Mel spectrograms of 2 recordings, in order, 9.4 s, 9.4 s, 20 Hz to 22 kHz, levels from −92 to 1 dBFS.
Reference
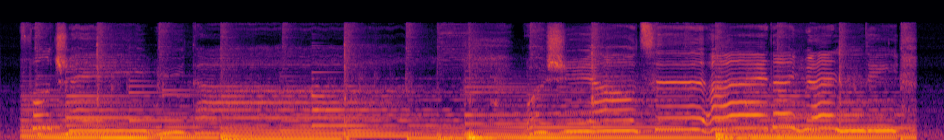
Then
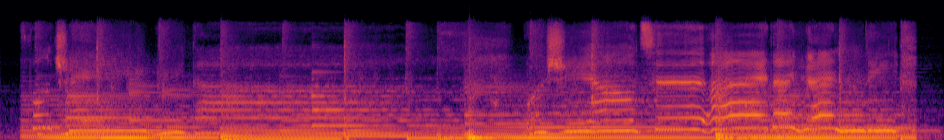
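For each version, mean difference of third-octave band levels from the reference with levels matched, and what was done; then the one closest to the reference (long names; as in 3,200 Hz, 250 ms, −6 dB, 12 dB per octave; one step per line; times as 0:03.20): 1.5 dB: automatic gain control gain up to 5 dB
slap from a distant wall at 76 metres, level −21 dB
highs frequency-modulated by the lows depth 0.35 ms
level −6 dB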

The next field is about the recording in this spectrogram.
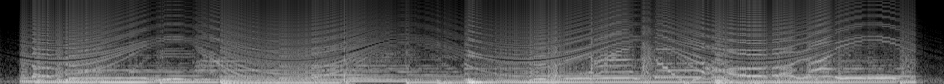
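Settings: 6.0 dB: in parallel at 0 dB: speech leveller within 4 dB 0.5 s
on the sum: four-comb reverb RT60 0.39 s, combs from 31 ms, DRR 12 dB
sample-and-hold swept by an LFO 26×, swing 100% 0.43 Hz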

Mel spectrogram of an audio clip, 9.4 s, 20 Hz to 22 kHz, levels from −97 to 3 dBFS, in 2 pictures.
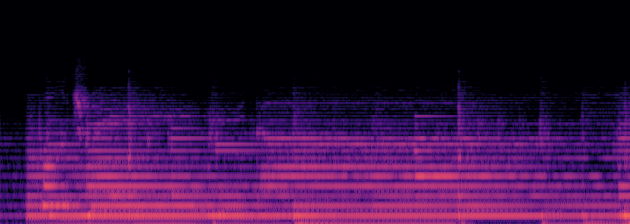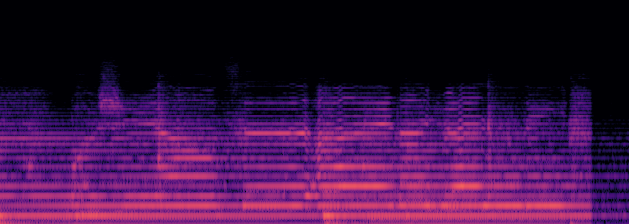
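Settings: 8.0 dB: low-pass filter 2,300 Hz 24 dB per octave
low-shelf EQ 190 Hz −8.5 dB
phases set to zero 175 Hz
level −5.5 dB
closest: first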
